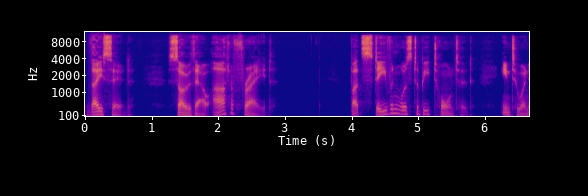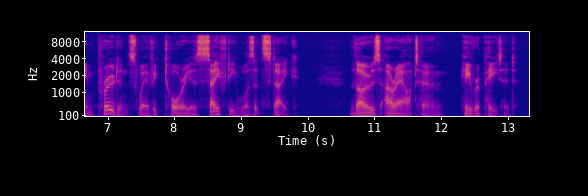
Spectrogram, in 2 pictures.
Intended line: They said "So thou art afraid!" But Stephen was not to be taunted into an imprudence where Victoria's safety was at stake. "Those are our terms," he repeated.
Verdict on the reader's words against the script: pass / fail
fail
